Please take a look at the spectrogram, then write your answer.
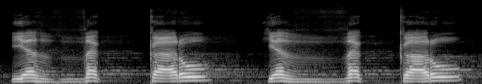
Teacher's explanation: یا کو ذال کے ساتھ ملانا ہے زبان باہر نکال کے، اور ذال کو کاف کے ساتھ ملانا ہے سختی کر کے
